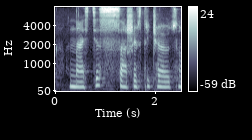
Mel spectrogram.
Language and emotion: Russian, neutral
